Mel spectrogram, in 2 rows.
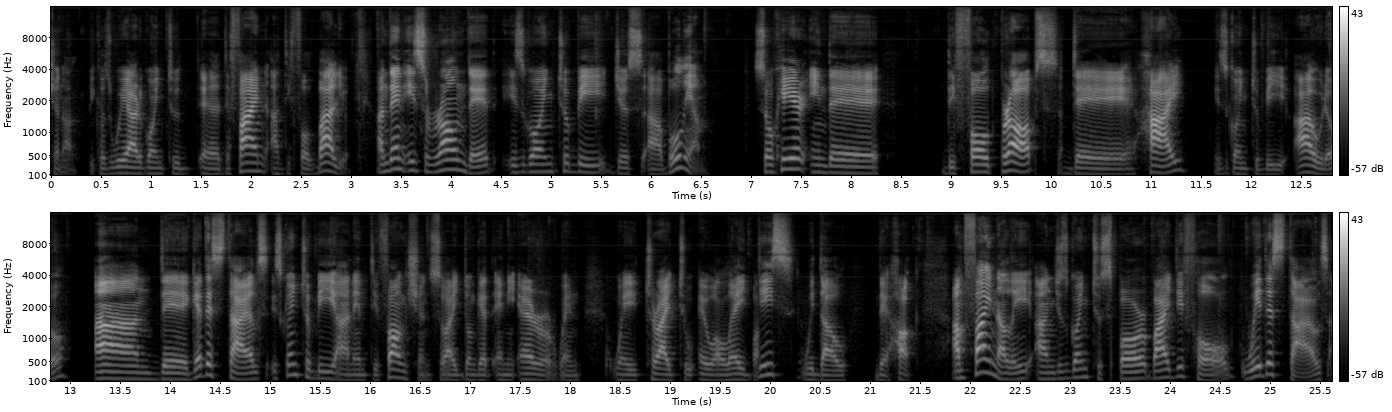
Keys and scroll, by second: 0.5 Return, 2.1 Return, 3.8 shift+r, 4.8 Return, 5.1 shift+;, 5.3 space, 5.5 shift+p, 6.4 Return, 6.9 Down, 7.0 Return, 7.6 shift+p, 8.4 Return, 9.5 Return, 9.9 BackSpace, 10.8 Return, 11.5 Return, 11.8 shift+;, 12.0 shift+space, 12.6 shift+i, 12.7 shift+space, 13.0 End, 13.2 Return, 14.2 Return, 15.1 Down, 15.5 Return, 15.8-17.7 typing, 22.1 Return, 23.3 space, 24.4 Return, 24.7 space, 25.2 shift+s.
